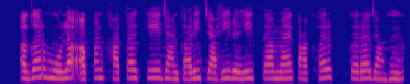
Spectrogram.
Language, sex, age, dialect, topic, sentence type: Chhattisgarhi, female, 31-35, Western/Budati/Khatahi, banking, question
